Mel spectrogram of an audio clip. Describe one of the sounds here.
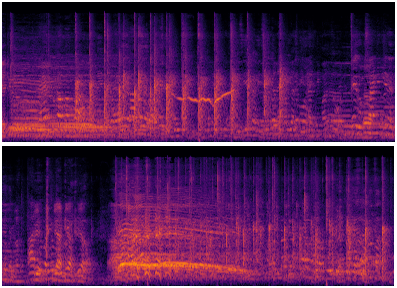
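People clap their hands in a steady rhythm.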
